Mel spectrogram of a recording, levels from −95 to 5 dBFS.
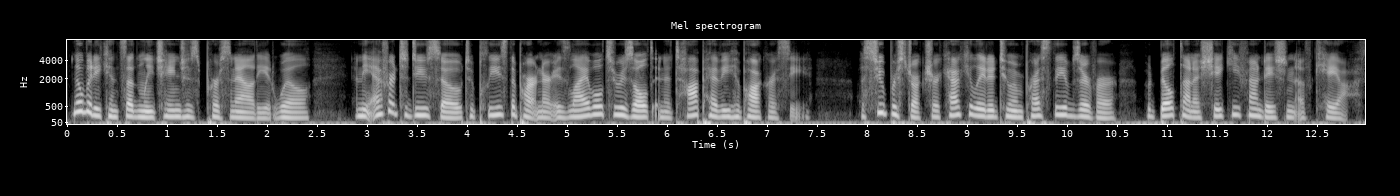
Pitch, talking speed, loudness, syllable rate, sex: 185 Hz, 185 wpm, -19 LUFS, 6.3 syllables/s, female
